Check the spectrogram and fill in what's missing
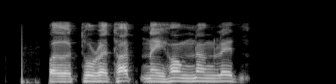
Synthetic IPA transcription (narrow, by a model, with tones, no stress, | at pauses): pɤː˨˩t̪ʰːuː˧ɾa˧t̪ʰa˦˥t̪̚na˧jɦɔ˥˩ŋna˥˩ŋle˥˩n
